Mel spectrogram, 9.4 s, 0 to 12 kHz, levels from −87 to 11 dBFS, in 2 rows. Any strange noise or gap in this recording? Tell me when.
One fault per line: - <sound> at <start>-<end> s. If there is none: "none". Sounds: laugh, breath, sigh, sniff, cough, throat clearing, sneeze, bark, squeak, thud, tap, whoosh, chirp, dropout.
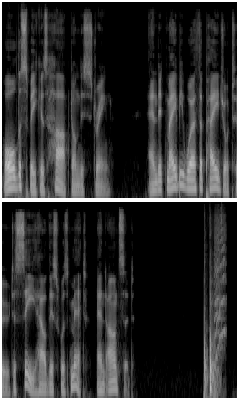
- squeak at 8.7-9.2 s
